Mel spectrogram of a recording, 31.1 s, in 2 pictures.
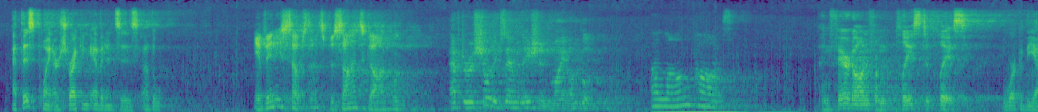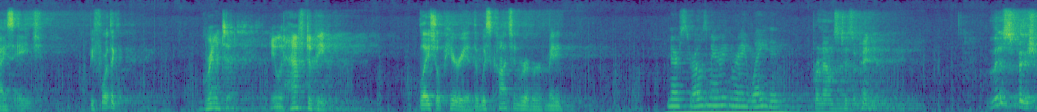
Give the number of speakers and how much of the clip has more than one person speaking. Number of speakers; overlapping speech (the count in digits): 5, no overlap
